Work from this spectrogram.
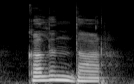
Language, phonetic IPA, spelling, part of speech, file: Ukrainian, [kɐɫenˈdar], календар, noun, Uk-календар.ogg
- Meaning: calendar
